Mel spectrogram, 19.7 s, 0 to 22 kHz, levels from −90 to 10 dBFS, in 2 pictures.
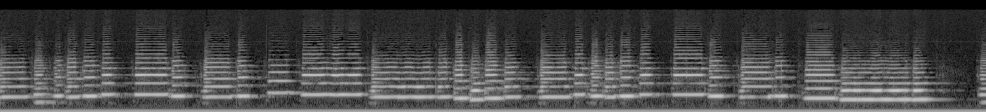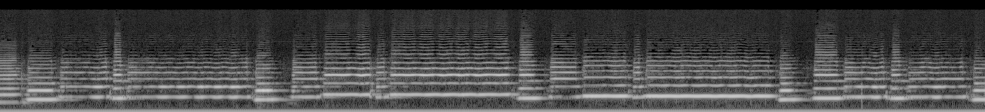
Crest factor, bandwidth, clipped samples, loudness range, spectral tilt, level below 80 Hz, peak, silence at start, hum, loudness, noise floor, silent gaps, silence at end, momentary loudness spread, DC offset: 12 dB; 16.5 kHz; under 0.1%; 4 LU; -3 dB/octave; -54 dBFS; -6 dBFS; 0 s; none; -17 LUFS; -38 dBFS; none; 0 s; 7 LU; 3%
